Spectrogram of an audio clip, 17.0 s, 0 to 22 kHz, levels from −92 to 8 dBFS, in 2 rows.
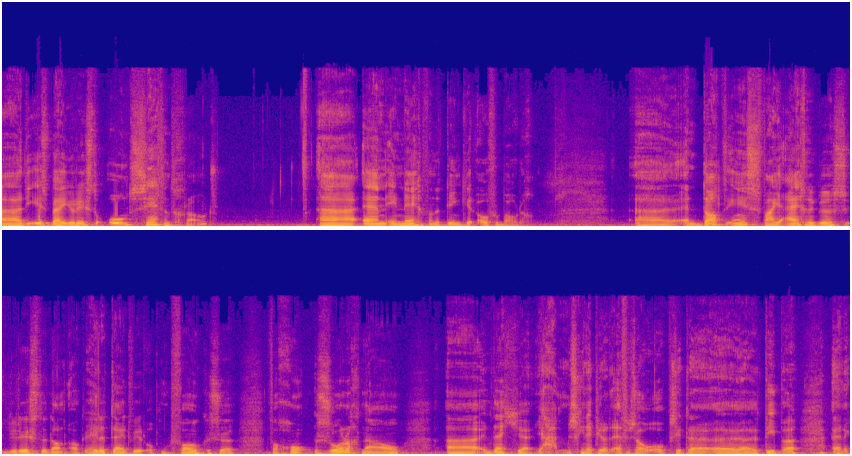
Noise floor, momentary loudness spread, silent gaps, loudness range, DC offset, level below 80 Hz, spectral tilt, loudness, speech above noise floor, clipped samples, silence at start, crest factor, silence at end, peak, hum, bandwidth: -36 dBFS; 14 LU; none; 3 LU; under 0.1%; -38 dBFS; -6.5 dB/octave; -15 LUFS; 22 dB; under 0.1%; 0 s; 14 dB; 0 s; 0 dBFS; none; 16 kHz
